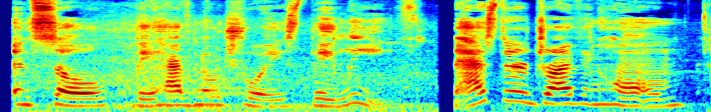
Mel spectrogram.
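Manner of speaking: ordinary talk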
